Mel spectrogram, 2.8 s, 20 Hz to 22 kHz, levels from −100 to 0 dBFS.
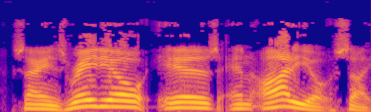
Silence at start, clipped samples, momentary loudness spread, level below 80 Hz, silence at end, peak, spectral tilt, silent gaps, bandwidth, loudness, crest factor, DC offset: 0.1 s; under 0.1%; 7 LU; -50 dBFS; 0 s; -2 dBFS; -6 dB/octave; none; 11.5 kHz; -13 LUFS; 12 dB; under 0.1%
